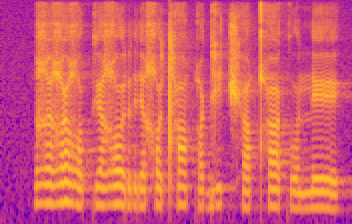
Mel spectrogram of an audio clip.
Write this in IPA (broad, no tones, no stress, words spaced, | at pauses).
ʁiʁøʁo keʁori χotʰɑqy ɡi t͡ʃʰœqʰœko ne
